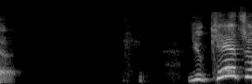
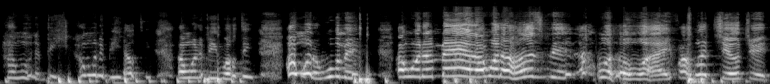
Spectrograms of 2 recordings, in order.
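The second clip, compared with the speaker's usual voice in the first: higher, louder pleading with a wail; mock begging; 5 semitones higher, 5 dB louder than usual. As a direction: whine like a desperate supplicant. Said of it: "we start begging them".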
